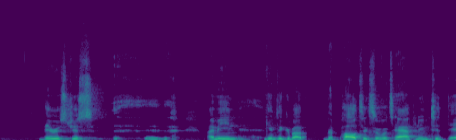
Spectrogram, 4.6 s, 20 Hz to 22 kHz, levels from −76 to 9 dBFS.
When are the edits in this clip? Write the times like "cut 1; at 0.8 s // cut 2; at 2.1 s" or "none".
cut 1; at 2.6 s // cut 2; at 3.1 s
